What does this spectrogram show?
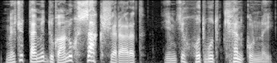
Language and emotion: Kashmiri, angry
